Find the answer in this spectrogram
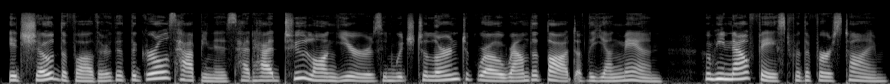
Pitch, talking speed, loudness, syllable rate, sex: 190 Hz, 230 wpm, -18 LUFS, 4.7 syllables/s, female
